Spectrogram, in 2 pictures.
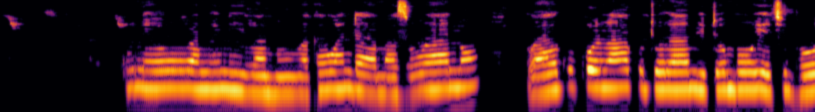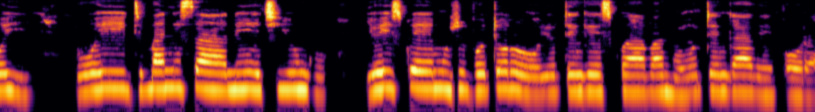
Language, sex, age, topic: Ndau, male, 36-49, health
